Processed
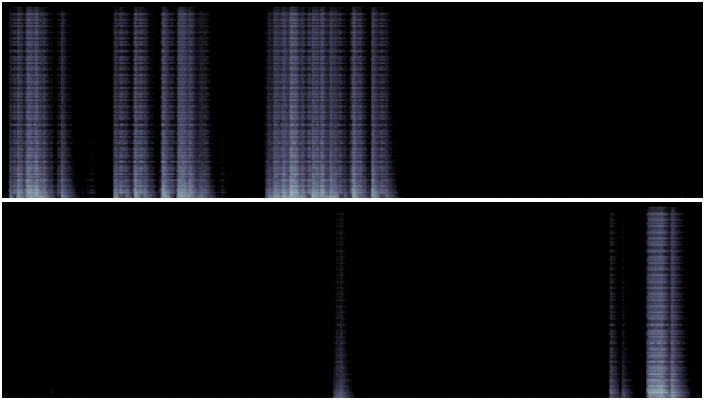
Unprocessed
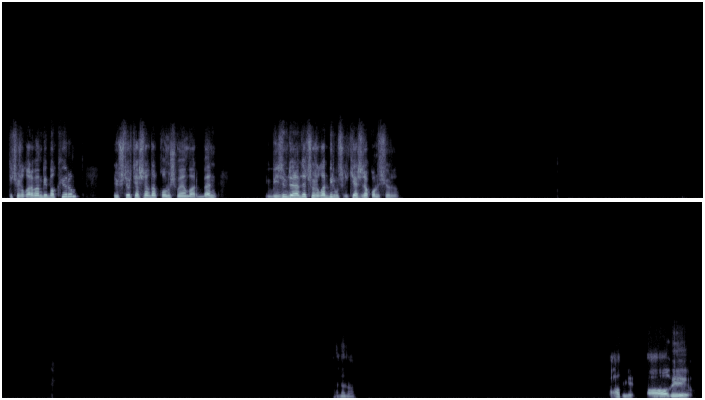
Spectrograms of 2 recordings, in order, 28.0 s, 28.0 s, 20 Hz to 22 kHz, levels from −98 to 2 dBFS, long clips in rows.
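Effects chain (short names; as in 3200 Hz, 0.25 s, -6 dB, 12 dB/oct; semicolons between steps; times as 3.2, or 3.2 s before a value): sample sorter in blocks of 64 samples; harmoniser +3 st -10 dB, +5 st -9 dB, +7 st -7 dB; ending taper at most 130 dB/s; gain -4 dB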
